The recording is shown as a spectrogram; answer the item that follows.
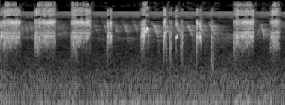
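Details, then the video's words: Konin giving lively bursts of sharp, high chippy notes and quick twittering phrases, played as lure audio to get other konin singing; a steady thin high whine runs throughout. "Pancingan suara burung konin gacor"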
